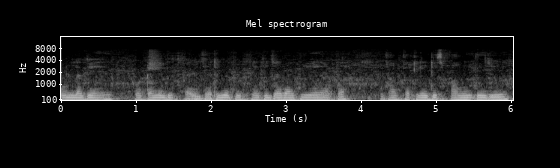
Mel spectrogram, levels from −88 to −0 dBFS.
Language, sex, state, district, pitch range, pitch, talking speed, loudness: Marathi, male, Maharashtra, Sindhudurg, 115-125 Hz, 120 Hz, 230 wpm, -29 LUFS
